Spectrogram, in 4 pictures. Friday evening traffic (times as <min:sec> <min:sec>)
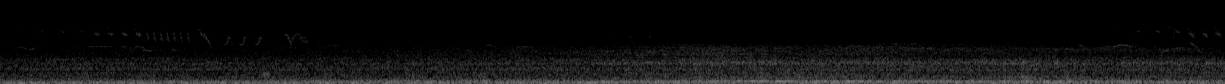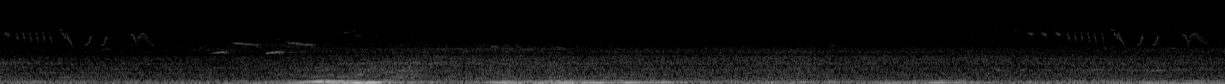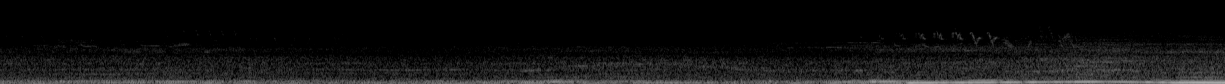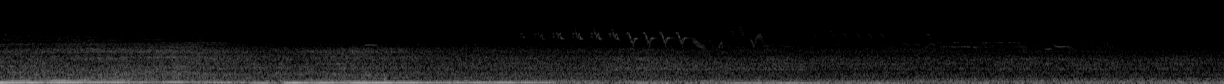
0:14.9 0:48.9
